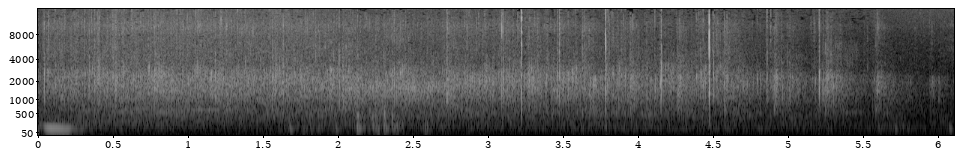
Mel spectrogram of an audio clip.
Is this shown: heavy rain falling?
no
